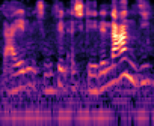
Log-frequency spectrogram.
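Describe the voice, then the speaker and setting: Woman, Egyptian Arabic accent, kindergarten teacher, slow sounding-out of words, faint background hiss. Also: on the low side, animated, pushed and bright. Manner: sounds out words slowly, praises often. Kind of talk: recorded online lesson for young children.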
